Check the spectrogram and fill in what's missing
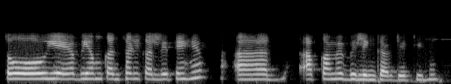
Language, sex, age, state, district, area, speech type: Hindi, female, 18-30, Madhya Pradesh, Indore, urban, conversation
